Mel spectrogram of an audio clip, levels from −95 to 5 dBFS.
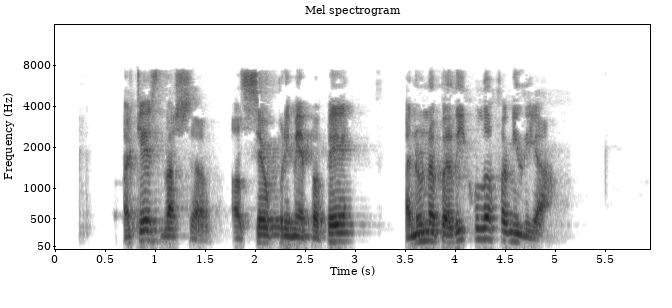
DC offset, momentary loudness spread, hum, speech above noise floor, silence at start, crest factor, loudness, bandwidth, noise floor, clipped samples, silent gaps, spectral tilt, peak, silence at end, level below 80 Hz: under 0.1%; 10 LU; none; 55 dB; 0.7 s; 16 dB; -17 LUFS; 7.8 kHz; -72 dBFS; under 0.1%; none; -4 dB/octave; -2 dBFS; 0.95 s; -60 dBFS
